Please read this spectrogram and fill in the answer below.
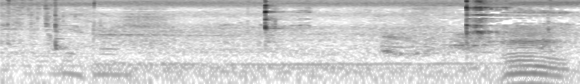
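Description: Metal cutlery clinking and scraping on plates as food is served, with one sharp clink about two seconds in.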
